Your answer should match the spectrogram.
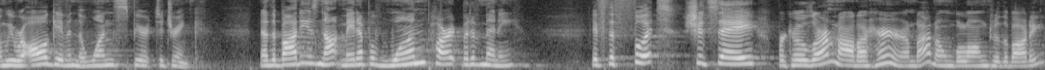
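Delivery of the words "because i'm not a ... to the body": put-on American Southern accent. Reading scripture aloud, speaker voices the foot in a southern accent. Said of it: "I don't know why the foot's Southern".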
